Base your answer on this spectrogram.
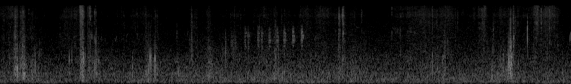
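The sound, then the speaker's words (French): Footsteps of people walking along a main street, soft, irregular steps over a steady background hiss, with no talking. “Remettons-nous en marche en continuant sur la droite par la Grand Rue.”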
